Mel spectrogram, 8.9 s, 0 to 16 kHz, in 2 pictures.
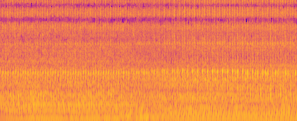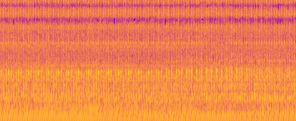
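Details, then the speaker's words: Land Rover Freelander 2 at idle: light, quick plastic-sounding tapping from the right-hand side of the engine, keeping pace with the engine; alternator freewheel pulley found seized. "So, this time I've got a a new noise around here somewhere. It's like a plastic um tapping noise. I believe it might be the alternator pulley. Might be on its way out."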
